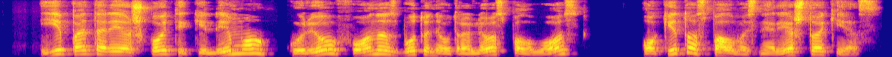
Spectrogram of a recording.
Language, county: Lithuanian, Klaipėda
